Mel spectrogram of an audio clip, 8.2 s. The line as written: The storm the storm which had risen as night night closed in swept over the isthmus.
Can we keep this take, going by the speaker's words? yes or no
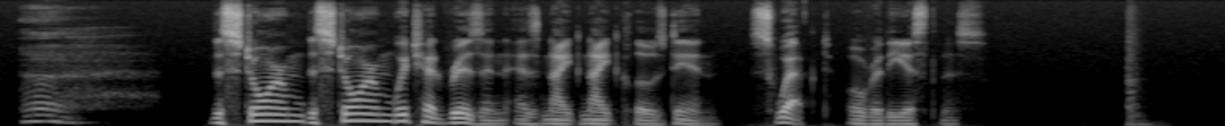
yes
